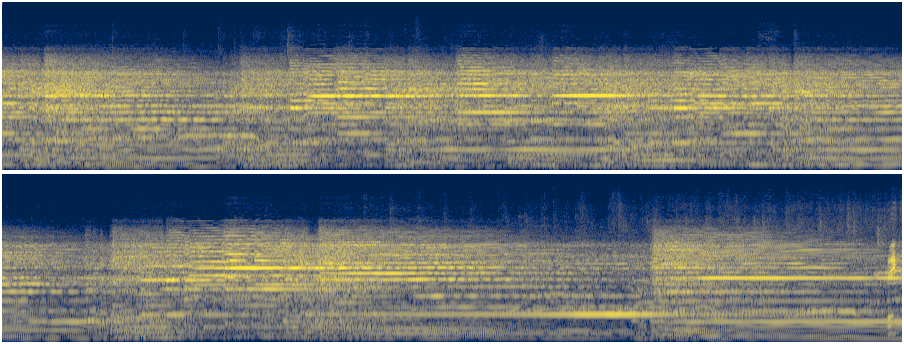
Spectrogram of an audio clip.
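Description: Live rock band's song outro: electric guitar playing sustained, effect-laden chords that ring and change every couple of seconds.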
